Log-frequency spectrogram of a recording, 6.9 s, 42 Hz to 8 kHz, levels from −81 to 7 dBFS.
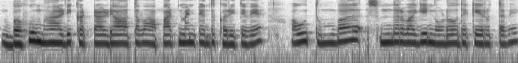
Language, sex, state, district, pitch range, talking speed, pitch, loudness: Kannada, female, Karnataka, Raichur, 220-240 Hz, 115 wpm, 230 Hz, -14 LUFS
